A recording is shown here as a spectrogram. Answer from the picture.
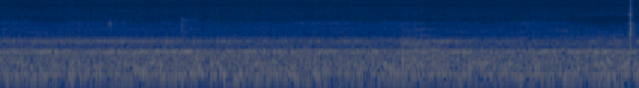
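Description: Steady low mechanical hum with a constant faint tone, unchanging throughout.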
